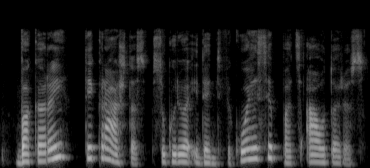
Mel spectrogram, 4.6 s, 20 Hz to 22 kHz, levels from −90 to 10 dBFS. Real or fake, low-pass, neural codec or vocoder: real; 10.8 kHz; none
